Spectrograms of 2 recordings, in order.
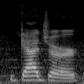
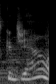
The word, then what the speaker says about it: Gajau: Because otherwise I'd just be saying Gajo. And that's not how you say it, it's like it's Gajau, it's like that's how you're supposed to say it.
